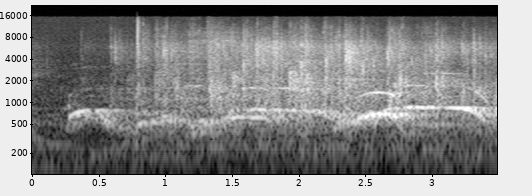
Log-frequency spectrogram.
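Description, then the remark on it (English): An audience at a meeting breaks into applause after a speaker's one-minute comment: dense, steady clapping that starts abruptly and holds for several seconds, swelling slightly louder, with a faint voice or murmur mixed in. “Well, people applaud, and then my minute was over”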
